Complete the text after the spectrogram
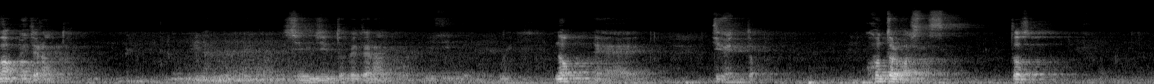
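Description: An elderly man speaks calmly into a microphone over loudspeakers in a large hall.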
